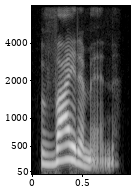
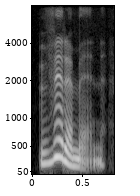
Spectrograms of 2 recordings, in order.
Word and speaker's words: vitamin: Vitamin. American, vitamin. British, vitamin. Different first syllable stress and different vowel sound.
